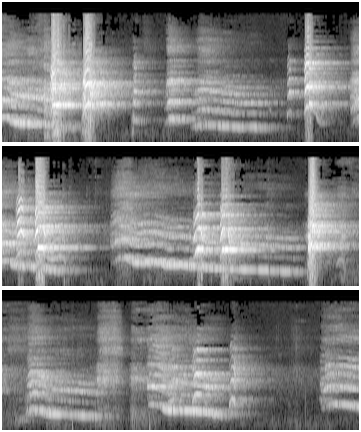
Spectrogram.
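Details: Pet dog Pepper barks and howls at Callum, with sharp clipped barks, sometimes doubled, leading into wavering, descending howls, repeating in close succession across the recording.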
